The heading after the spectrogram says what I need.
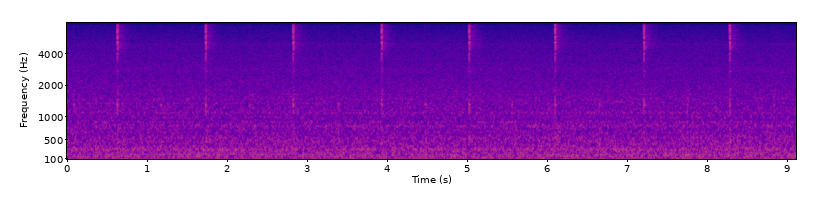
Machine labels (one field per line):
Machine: valve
